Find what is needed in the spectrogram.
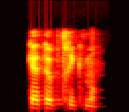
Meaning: catoptrically
- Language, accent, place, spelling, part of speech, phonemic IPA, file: French, France, Lyon, catoptriquement, adverb, /ka.tɔp.tʁik.mɑ̃/, LL-Q150 (fra)-catoptriquement.wav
